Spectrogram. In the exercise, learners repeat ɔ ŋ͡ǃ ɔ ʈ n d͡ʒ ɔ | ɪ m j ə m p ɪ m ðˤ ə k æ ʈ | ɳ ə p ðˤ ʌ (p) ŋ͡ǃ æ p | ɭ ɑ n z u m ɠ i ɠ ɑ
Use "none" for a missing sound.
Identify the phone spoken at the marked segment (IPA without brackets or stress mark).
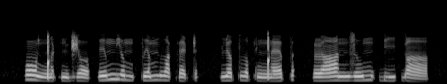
p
